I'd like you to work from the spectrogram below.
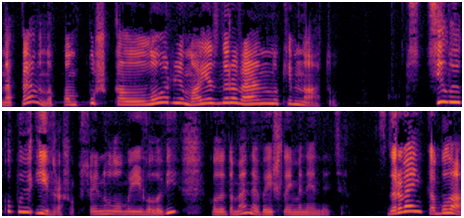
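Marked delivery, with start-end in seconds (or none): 11.3-12.3 happy, exclaiming joyfully. The narrator greeting his friend, the birthday girl: joyful exclamation. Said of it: "радісно вигукнув я".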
